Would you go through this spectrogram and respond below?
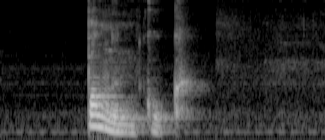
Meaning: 1. pancake; pannekoek; flapjack 2. roti flatbread 3. bungler, oaf
- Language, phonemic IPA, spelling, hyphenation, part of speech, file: Dutch, /ˈpɑnə(n)ˌkuk/, pannenkoek, pan‧nen‧koek, noun, Nl-pannenkoek.ogg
